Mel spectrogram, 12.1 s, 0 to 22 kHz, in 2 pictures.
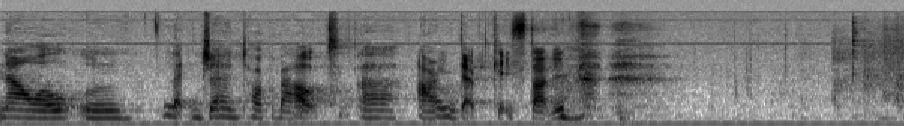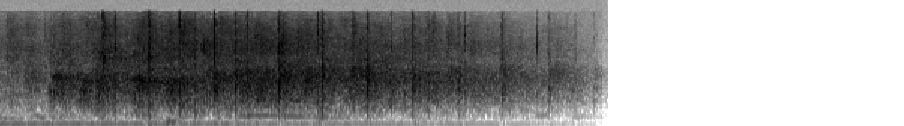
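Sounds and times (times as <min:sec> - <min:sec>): audience applauding: 0:05.6 - 0:10.1.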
